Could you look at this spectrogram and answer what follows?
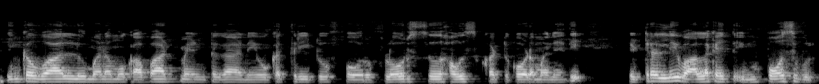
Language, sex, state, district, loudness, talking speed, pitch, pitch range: Telugu, male, Andhra Pradesh, Guntur, -16 LUFS, 125 wpm, 120 Hz, 115-125 Hz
